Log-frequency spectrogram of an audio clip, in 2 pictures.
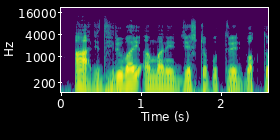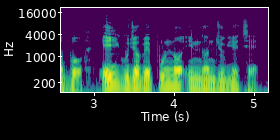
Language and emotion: Bengali, neutral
